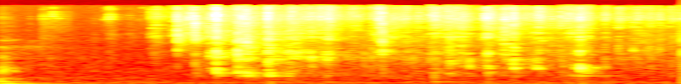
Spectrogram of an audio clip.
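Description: Crinkling and tearing as two chocolate bars are halved and dropped into a cooking pot for melting. Faint, irregular rustles and small crunches come in quick bursts, with no talk.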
